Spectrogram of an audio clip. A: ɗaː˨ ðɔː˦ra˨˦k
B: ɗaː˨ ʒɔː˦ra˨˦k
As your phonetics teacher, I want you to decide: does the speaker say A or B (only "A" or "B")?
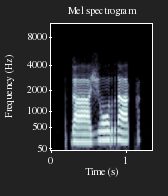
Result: B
